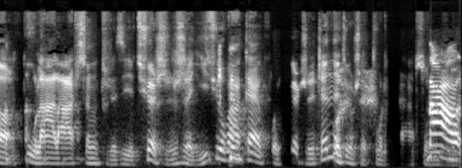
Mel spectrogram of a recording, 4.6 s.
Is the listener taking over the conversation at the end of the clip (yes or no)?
yes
